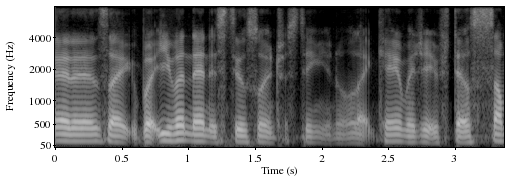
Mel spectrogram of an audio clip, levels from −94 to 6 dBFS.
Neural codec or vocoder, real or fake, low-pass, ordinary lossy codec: codec, 16 kHz, 8 kbps, FunCodec, trained on Chinese and English, 25 frames a second; fake; none; none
